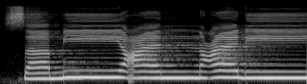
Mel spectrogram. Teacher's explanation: Kemudian ada hukum idhar halqi karena ada tanwin fathah yang menghadapi huruf halqi atau huruf tenggorokan yaitu ain. Maka tanwinnya dibaca jelas, jadi masih bunyi N.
